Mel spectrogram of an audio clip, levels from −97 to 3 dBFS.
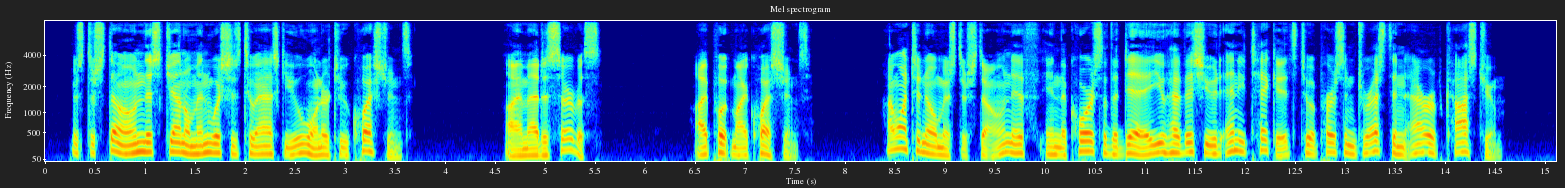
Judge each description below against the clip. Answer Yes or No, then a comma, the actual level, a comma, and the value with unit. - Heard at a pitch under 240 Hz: Yes, low, 135 Hz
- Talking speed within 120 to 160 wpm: No, average, 185 wpm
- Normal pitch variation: Yes, average, 4.9 semitones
